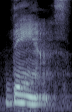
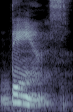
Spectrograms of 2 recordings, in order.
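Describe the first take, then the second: First: It is said in an American English accent. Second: It is said in an American English accent.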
